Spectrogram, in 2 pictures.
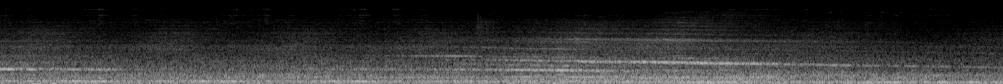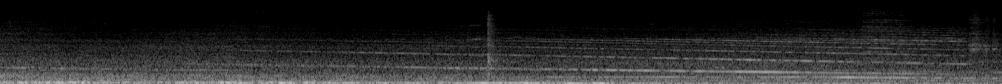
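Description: Newag Impuls electric multiple unit running past at close range: a rumble of wheels and running gear under an electric motor whine of several tones that fall slowly and steadily in pitch as the train slows. A single sharp click is heard about 15 seconds in.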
